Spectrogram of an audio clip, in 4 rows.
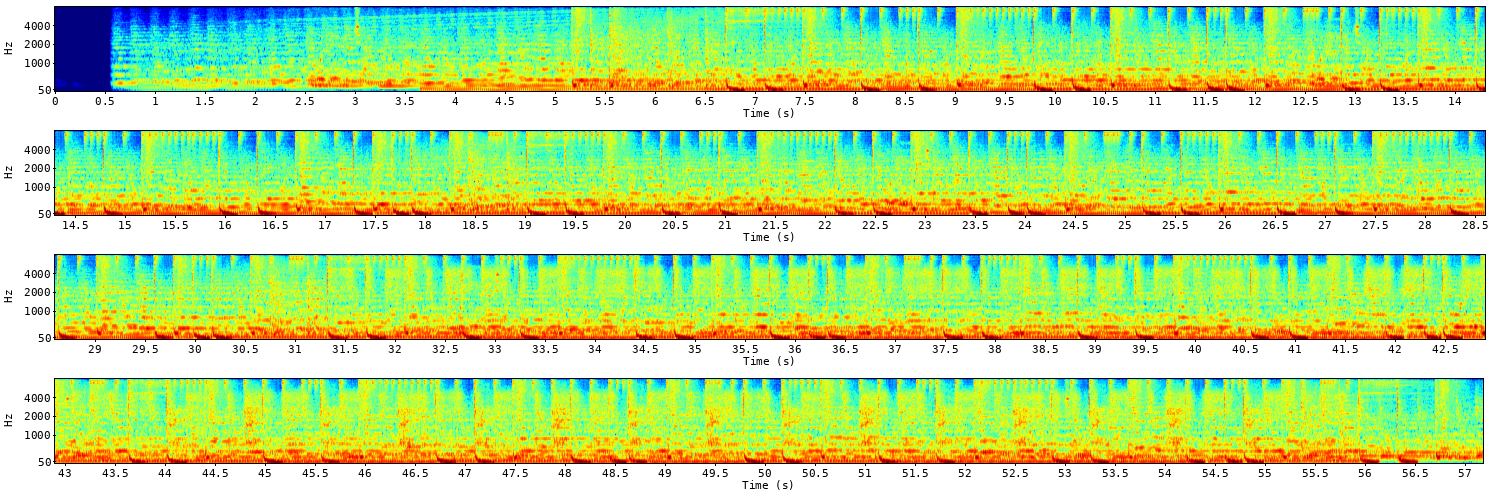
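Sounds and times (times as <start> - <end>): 
heroic epic hip hop music: 0.7 - 57.1.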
